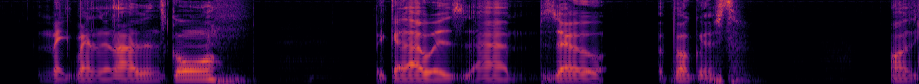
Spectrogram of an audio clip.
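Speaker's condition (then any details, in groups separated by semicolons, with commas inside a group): Cerebral palsy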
